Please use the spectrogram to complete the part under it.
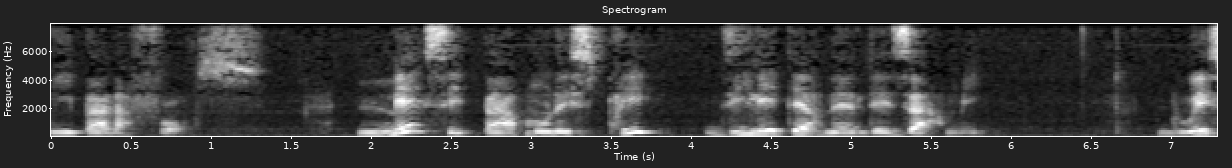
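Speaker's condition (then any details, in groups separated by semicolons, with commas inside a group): No condition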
